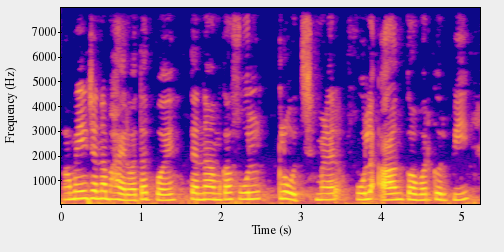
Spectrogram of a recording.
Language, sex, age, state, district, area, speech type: Goan Konkani, female, 18-30, Goa, Canacona, rural, spontaneous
